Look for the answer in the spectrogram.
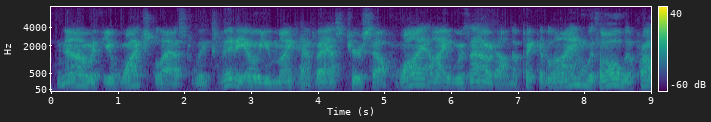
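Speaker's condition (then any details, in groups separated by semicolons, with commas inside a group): Cerebral palsy; uses wheelchair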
